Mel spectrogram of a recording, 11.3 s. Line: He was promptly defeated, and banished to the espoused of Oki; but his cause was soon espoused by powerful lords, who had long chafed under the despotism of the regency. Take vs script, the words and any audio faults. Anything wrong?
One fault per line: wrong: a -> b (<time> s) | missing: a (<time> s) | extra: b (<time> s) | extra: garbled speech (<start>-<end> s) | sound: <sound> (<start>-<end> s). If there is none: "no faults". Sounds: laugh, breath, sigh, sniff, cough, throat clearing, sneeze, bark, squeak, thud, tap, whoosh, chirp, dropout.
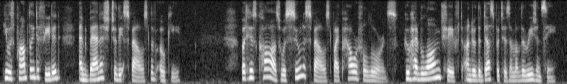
no faults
